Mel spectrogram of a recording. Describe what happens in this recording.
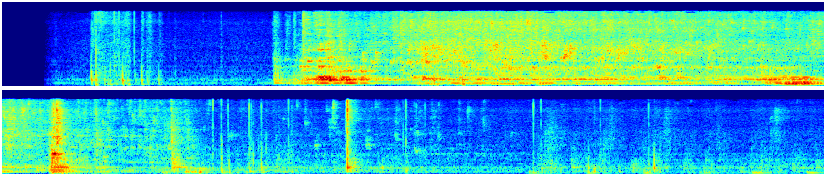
I flushed the toilet. Then I opened the door and walked out and continued walking a bit longer.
